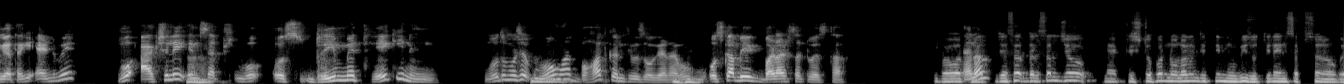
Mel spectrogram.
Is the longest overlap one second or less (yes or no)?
yes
